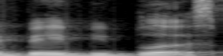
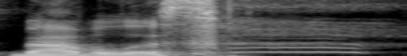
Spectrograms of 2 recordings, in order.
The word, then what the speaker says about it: Babyliss: I would say baby bliss, but it's Babyliss.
